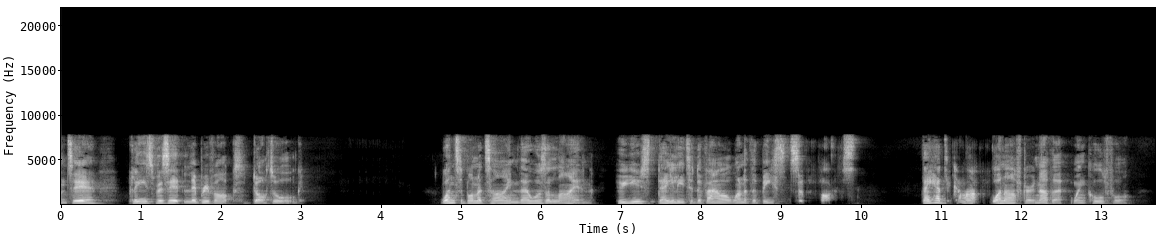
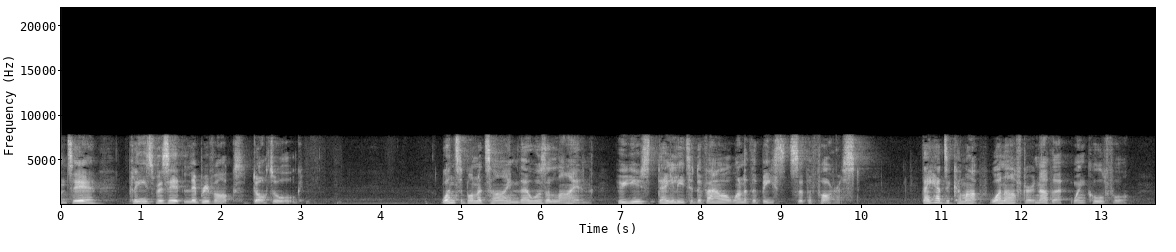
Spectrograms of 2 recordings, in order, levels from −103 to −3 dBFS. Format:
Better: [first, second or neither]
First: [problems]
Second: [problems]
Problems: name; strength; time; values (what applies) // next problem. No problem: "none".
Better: second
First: noise reduction (neural mask model Resemble Enhance denoiser)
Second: none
